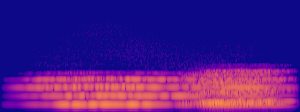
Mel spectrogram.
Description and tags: Sonified stock prices of Microsoft competing with Google. Algorithmic composition / sound design sketch. Ominous. Microsoft is the low frequency and Google the higher.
